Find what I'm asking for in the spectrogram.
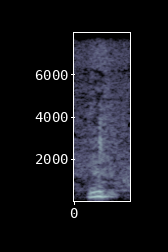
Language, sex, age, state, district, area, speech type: Marathi, female, 30-45, Maharashtra, Nagpur, rural, spontaneous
